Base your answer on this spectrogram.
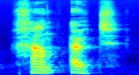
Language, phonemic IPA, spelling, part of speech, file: Dutch, /ˈɣan ˈœyt/, gaan uit, verb, Nl-gaan uit.ogg
- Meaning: inflection of uitgaan: 1. plural present indicative 2. plural present subjunctive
